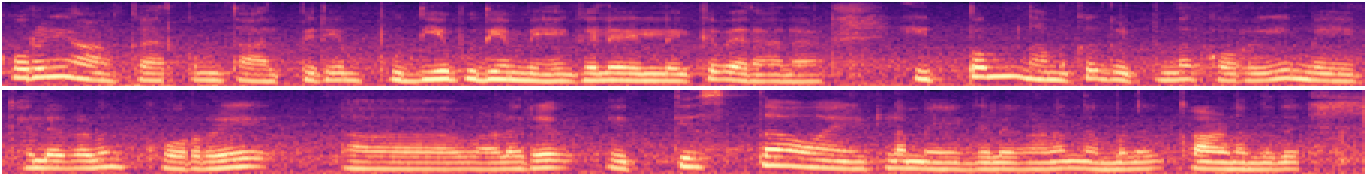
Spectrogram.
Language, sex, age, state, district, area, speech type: Malayalam, female, 18-30, Kerala, Thrissur, rural, spontaneous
